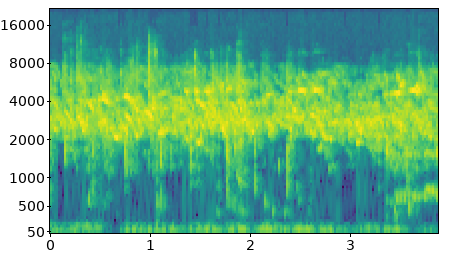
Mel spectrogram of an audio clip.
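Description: Some thousand chicks, 67 days old, fill an indoor poultry shed with a continuous, busy mix of chirps and low clucks, near and steady throughout.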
